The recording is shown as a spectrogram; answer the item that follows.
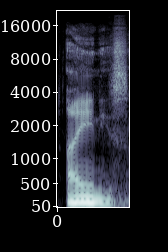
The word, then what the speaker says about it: Ainis: Ainis. Ainis. Can you repeat after me? Okay, I'm gonna type it out phonetically. Okay, I-E, and then like knees.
